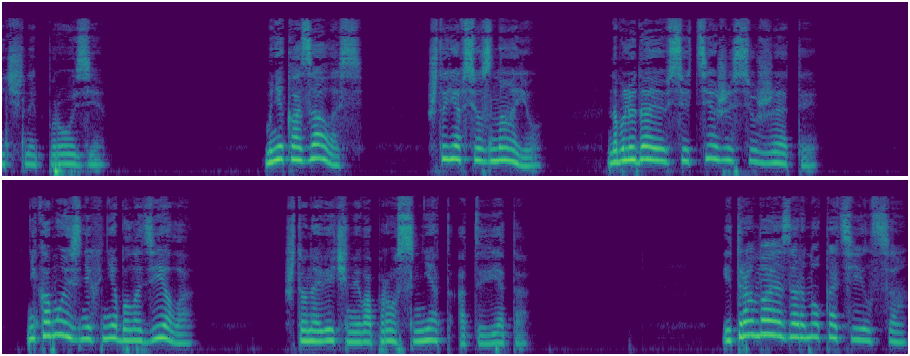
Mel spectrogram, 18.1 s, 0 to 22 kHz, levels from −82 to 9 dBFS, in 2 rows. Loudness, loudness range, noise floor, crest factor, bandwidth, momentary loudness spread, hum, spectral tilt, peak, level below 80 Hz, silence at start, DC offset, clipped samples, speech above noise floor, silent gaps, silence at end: -22 LUFS; 4 LU; -82 dBFS; 18 dB; 16 kHz; 15 LU; none; -4.5 dB/octave; -6 dBFS; -46 dBFS; 0 s; under 0.1%; under 0.1%; 61 dB; none; 0 s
